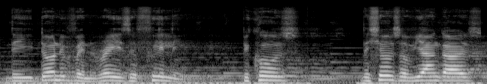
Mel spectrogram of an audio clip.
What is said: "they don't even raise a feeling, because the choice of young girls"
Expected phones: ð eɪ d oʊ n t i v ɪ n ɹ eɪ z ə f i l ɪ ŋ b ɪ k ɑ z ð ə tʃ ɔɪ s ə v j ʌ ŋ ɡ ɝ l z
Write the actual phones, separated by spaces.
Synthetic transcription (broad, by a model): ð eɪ d oʊ n t i v ɪ n ɹ eɪ z ə f i l ɪ ŋ b ɪ k ɑ z ð ə ʃ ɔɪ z ə v j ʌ ŋ ɡ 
